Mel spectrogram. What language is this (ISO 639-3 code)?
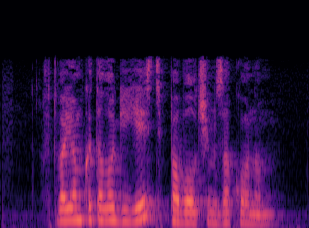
rus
